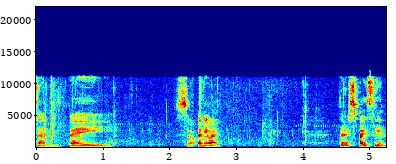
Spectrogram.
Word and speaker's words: senpai: spicy mini heart sunbae i know how it's spelled but i've always said senbai which is clearly wrong because it's senpai so anyway they're spicy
